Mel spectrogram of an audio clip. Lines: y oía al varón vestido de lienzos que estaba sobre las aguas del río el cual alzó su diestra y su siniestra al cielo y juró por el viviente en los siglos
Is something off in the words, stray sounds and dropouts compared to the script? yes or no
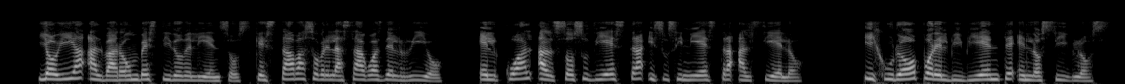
no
